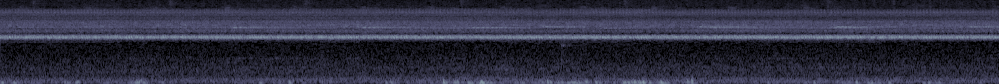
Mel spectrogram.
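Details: Continuous song of grass insects, a constant high-pitched ringing drone with thinner, higher trills wavering over it; no pauses, only faint low background murmur.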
